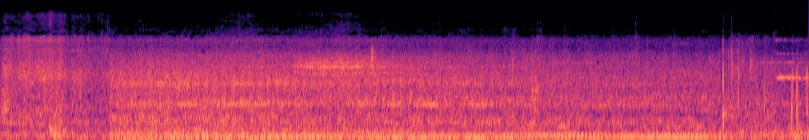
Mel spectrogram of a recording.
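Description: Gas blowtorch burning steadily, a continuous hiss that starts about a second in and drops away shortly before the end.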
